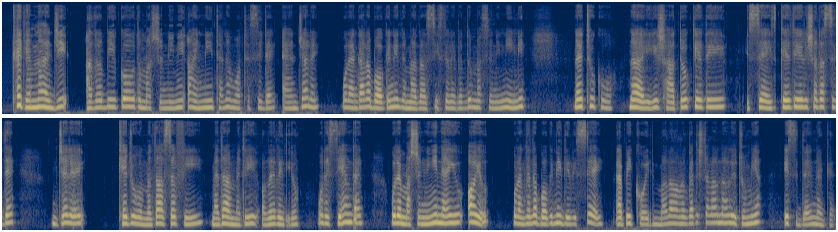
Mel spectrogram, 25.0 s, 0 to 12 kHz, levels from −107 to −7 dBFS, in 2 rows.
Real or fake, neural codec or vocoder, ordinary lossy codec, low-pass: fake; codec, 16 kHz in and 24 kHz out, 0.4 kbps, LongCat-Audio-Codec, two codebook decoder; none; 10.8 kHz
